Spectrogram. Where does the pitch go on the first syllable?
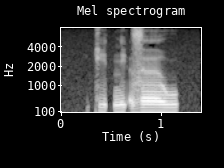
low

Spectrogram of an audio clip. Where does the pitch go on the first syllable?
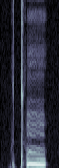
falling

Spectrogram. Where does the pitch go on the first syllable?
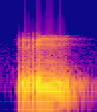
falling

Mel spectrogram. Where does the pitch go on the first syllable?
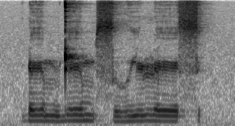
high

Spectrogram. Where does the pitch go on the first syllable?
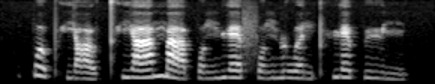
falling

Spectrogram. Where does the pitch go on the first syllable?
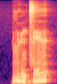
low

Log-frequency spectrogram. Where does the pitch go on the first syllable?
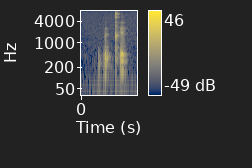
low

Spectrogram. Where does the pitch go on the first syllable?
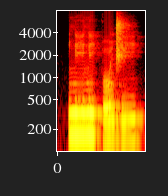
high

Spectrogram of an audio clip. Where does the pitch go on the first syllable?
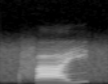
rising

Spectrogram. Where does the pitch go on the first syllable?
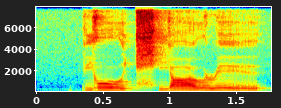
falling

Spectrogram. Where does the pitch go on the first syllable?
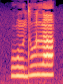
low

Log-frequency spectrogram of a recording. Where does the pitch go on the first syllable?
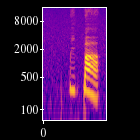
high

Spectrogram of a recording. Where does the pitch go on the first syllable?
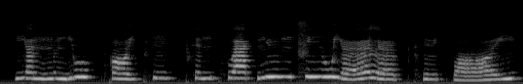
low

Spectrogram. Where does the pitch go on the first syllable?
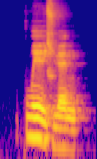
falling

